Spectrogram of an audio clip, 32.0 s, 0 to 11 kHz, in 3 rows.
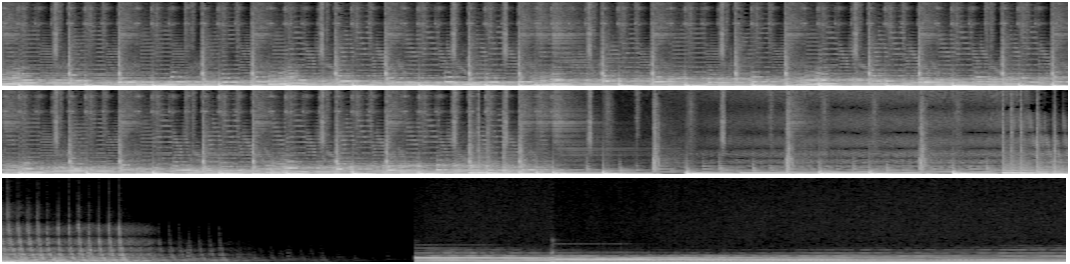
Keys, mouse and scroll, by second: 0.7 click, 1.0 scroll down 1, 1.2 g, 2.1 scroll down 4, 2.3 click, 2.9 click, 3.1 Tab, 3.3 scroll down 1, 3.5 Tab, 3.6 scroll up 2, 3.7-4.1 scroll down 1, 4.1 ctrl+s, 7.7 scroll down 4, 7.8-8.4 scroll up 3, 8.7 click, 9.2 scroll down 2, 9.6 shift+a, 10.7 s, 11.2-11.7 scroll up 6, 11.7 g, 12.7-13.2 scroll down 1, 13.2 click, 13.8 click, 14.5 h, 14.6-15.0 scroll up 1, 15.0 click, 15.5 scroll up 3, 15.8 click, 16.2 right click, 16.6 scroll up 1, 17.2 drag, 17.6-18.0 drag, 18.1-18.6 scroll down 3, 18.6 click, 18.9 scroll up 3, 19.1 click, 19.9 s, 20.4 s, 21.1 s, 21.9 click, 22.1-22.7 scroll up 11, 22.7 click, 23.4 scroll down 7, 23.6 s, 24.3 scroll down 6, 24.5 scroll up 2, 24.7 drag, 24.8 Tab, 24.9 click, 25.4 i, 26.4 g, 27.6 i, 28.2 e, 28.5 scroll down 2, 28.7 e, 29.3 g, 30.2 ctrl+z, 30.6 g, 31.3-31.7 scroll down 7, 31.7 click.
